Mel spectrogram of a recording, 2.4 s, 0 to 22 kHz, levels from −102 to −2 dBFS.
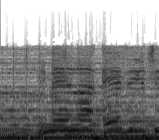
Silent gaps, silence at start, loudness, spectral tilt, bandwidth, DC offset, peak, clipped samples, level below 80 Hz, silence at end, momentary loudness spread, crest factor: none; 0 s; -10 LUFS; -8 dB/octave; 6 kHz; under 0.1%; 0 dBFS; under 0.1%; -14 dBFS; 0 s; 4 LU; 10 dB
